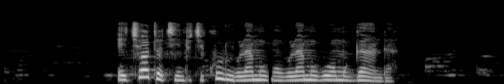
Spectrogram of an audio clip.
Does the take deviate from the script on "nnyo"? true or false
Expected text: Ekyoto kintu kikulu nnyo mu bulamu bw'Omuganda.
true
